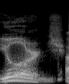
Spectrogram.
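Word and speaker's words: György Thurzó: In a letter to his wife from Jorge Turzo, hope I said that right. – Jorge. – All right, you say it. Jorge Turzo. – No, just a little Eastern European.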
